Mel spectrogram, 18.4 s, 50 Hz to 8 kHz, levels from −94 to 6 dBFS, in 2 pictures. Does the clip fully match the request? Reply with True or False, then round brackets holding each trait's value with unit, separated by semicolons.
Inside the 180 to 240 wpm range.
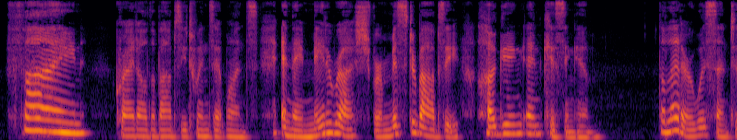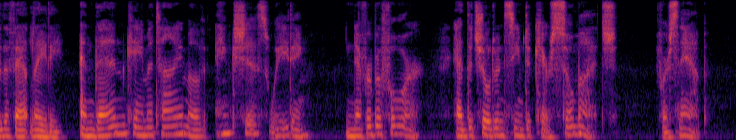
False (155 wpm)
